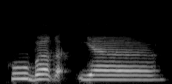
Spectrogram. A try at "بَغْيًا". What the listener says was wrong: Baghya. Tak boleh qalqalah. Baghya. Yang bunyi ra tu buang dia. Baghya.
